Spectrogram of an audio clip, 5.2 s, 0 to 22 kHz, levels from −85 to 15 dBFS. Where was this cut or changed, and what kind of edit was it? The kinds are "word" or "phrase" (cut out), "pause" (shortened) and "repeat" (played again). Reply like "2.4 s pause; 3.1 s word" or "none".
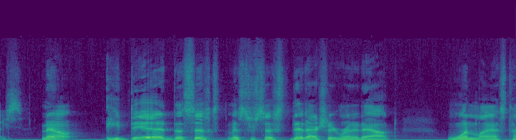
none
